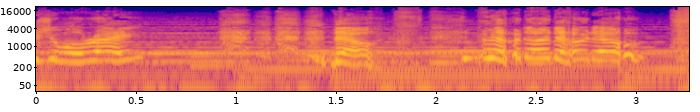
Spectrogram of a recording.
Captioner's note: sniffling; panting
